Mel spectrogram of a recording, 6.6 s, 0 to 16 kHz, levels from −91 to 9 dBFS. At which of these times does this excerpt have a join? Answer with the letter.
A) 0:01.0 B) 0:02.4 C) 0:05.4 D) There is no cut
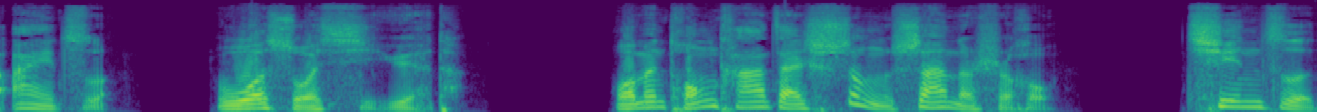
D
